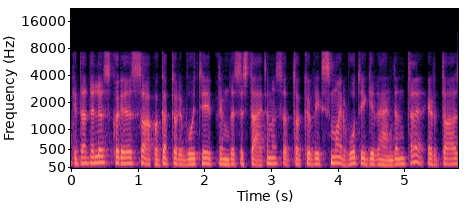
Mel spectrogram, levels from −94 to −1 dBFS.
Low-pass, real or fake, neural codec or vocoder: 7.2 kHz; fake; codec, 16 kHz, 0.8 kbps, ZipCodec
